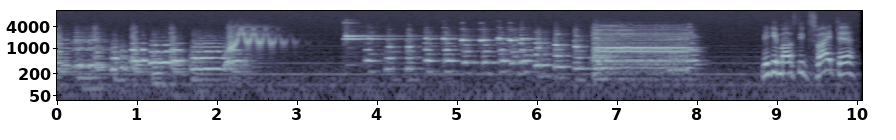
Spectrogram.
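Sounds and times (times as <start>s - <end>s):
music: 0.0s - 2.3s, 3.5s - 8.3s
cartoon boing: 2.2s - 3.2s.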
